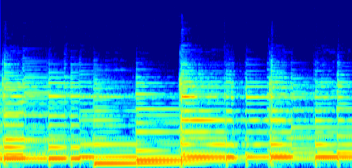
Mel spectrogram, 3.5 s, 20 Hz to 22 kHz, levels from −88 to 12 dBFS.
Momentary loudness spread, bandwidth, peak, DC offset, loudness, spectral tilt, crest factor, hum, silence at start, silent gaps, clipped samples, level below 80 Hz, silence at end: 4 LU; 5.4 kHz; -2 dBFS; under 0.1%; -15 LUFS; -9 dB/octave; 14 dB; none; 0 s; none; under 0.1%; -56 dBFS; 0 s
